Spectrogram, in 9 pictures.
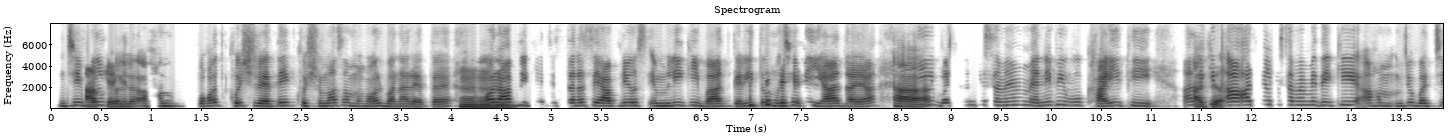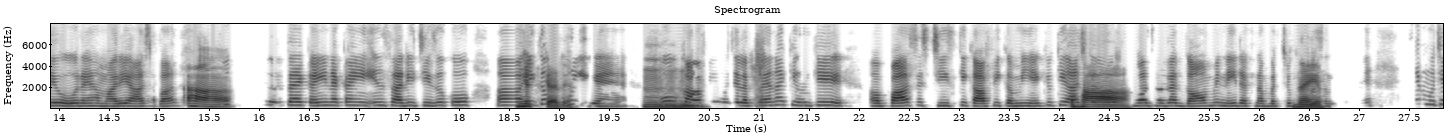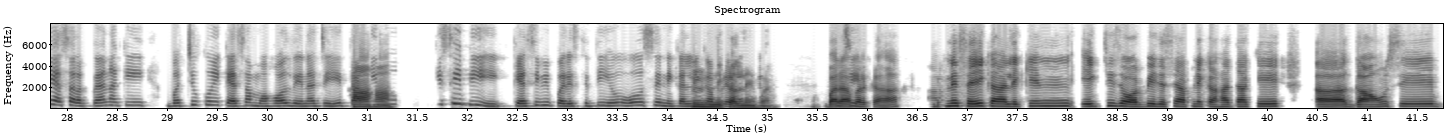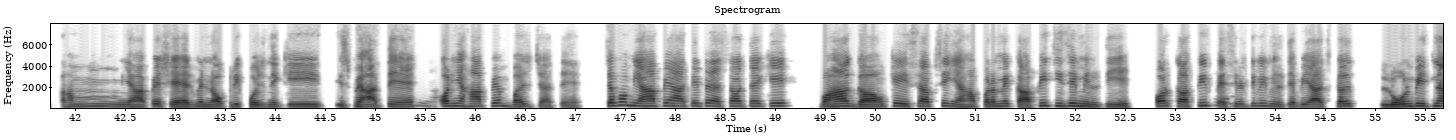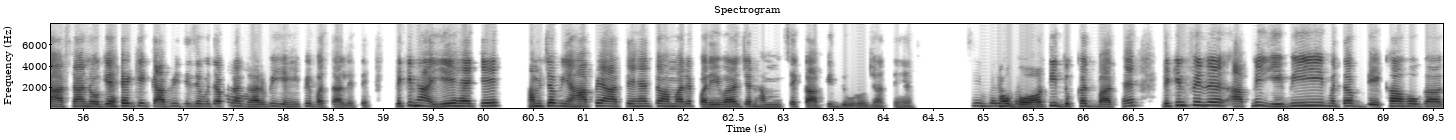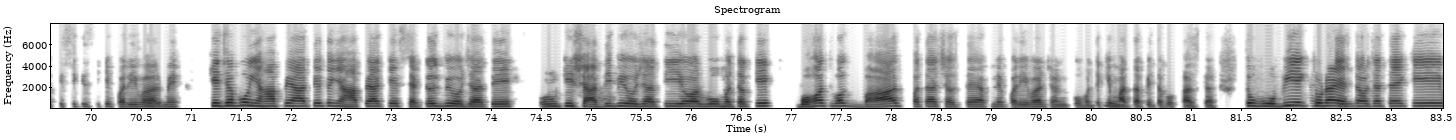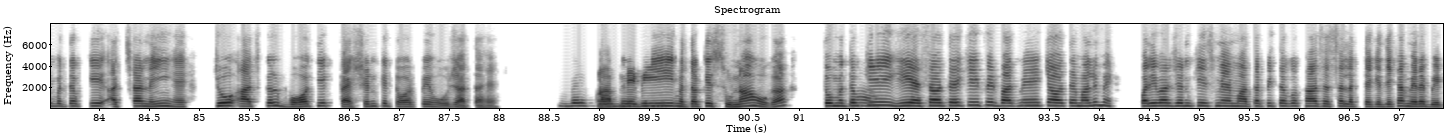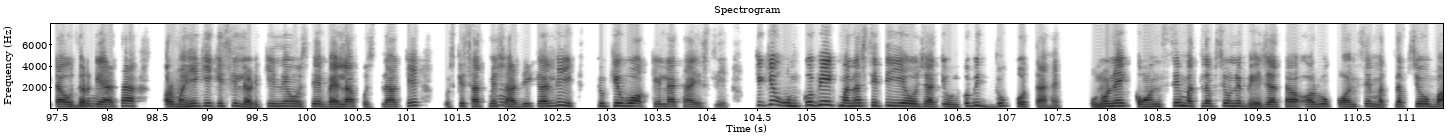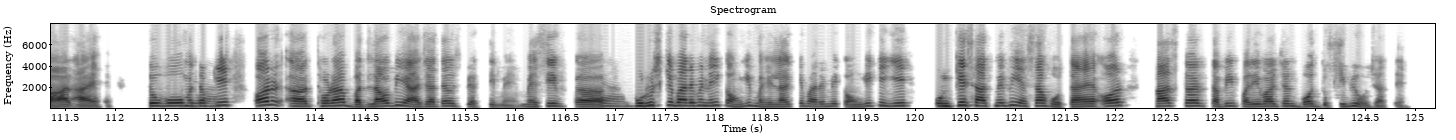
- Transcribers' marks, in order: static; distorted speech; laugh; tapping; in English: "मिस"; sniff; unintelligible speech; in English: "फ़ेसिलिटी"; in English: "लोन"; laughing while speaking: "है"; in English: "सेटल"; in English: "फ़ैशन"
- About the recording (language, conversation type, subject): Hindi, unstructured, आपके लिए परिवार के साथ समय बिताना क्यों महत्वपूर्ण है?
